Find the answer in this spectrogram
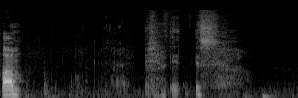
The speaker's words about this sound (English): Here comes the coffee sip. I don't care if you don't like it.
